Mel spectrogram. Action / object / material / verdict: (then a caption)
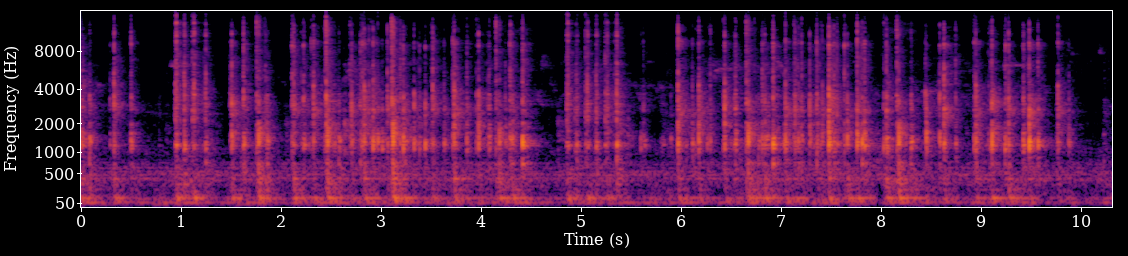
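tap / plastic mechanical keyboard / plastic / none. Both hands type with short-nailed fingertips on a white full-size plastic mechanical keyboard with plastic keycaps and RGB backlighting, resting on a desk with a padded wrist rest. Quick bursts of crisp, bright clacking taps stop dead with no ring, broken by brief pauses. The low thump of the strokes sits under the sharper click of each key.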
